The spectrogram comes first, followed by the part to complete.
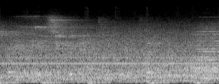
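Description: Loud, steady rumbling noise from the gallery's exhibit soundtrack, with a thin steady tone running through it.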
